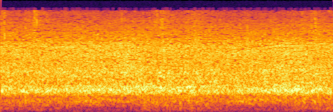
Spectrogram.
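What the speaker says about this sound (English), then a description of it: "this crowd making it hard to hear" Dense stadium crowd roar at a football game on a third down, a loud continuous wash of voices that holds steady without breaks.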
